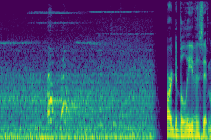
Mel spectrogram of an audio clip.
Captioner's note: dog barking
